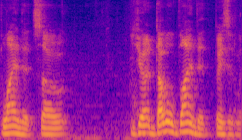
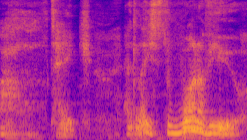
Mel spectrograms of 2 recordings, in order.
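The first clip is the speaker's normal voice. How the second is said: voice full of fury, rough and growled. Storyteller voices a beast whose pack was just demolished, with fury in his voice. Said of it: "with a fury in his voice".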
